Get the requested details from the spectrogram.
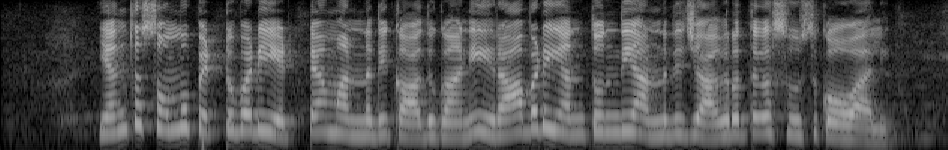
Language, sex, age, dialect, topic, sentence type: Telugu, female, 18-24, Utterandhra, banking, statement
